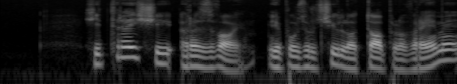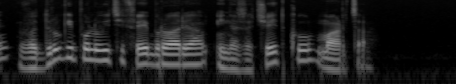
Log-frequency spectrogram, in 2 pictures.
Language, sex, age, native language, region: Slovenian, male, 30-49, Slovenian, Central Slovenia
